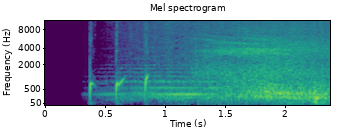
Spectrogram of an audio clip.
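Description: Three quick pops, each rising in pitch, about a quarter second apart, followed by a swelling whoosh over a held music tone. It is the sound design of an animated logo intro.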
